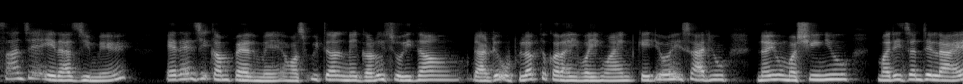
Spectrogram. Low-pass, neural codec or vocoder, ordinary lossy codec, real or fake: 7.2 kHz; codec, 16 kHz, about 1 kbps, DyCAST, with the encoder's durations; none; fake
